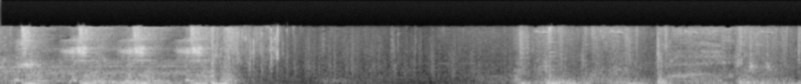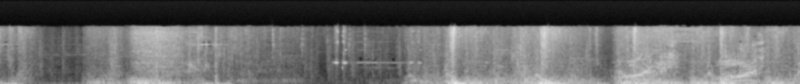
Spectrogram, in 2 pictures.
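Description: Fiery spells burst and crackle in a battle.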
